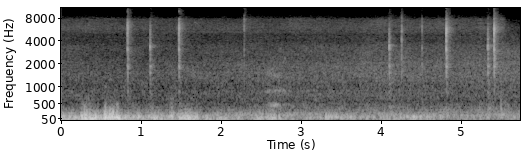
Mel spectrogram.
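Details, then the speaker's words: Tao Tao 110cc mini ATV given extra power. Short labored low cranking grunt that dies out, then scattered clicks and ticks; starter motor likely shorting out and definitely shot, apparently cranked a long time by previous owners. "So, I think this might actually be shorting out. So we already found one problem. The starter is definitely shot, for sure."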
